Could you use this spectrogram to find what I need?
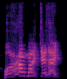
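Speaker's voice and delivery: high shouted demand, imitating mom; mom yelling. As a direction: scream the question impatiently. Acted mom yelling question.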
